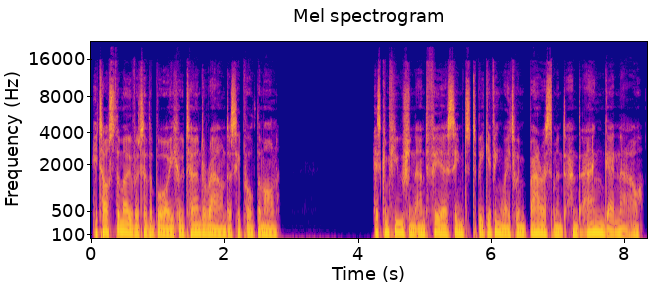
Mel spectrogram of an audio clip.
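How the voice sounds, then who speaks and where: A man narrating a suspenseful novel with a low, husky voice. His read is measured and tense, recorded close and dry with no room sound. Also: lively intonation, a little mellow, no echo. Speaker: audiobook narrator. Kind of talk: first-person thriller narration.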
